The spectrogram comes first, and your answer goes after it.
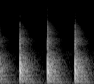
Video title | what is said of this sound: How to find a stud without a stud finder | That sounds echoey, sounds hollow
